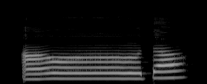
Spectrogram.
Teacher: اب یہاں پر ہم غنہ کریں گے کیونکہ تا حروف اخفا ہے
